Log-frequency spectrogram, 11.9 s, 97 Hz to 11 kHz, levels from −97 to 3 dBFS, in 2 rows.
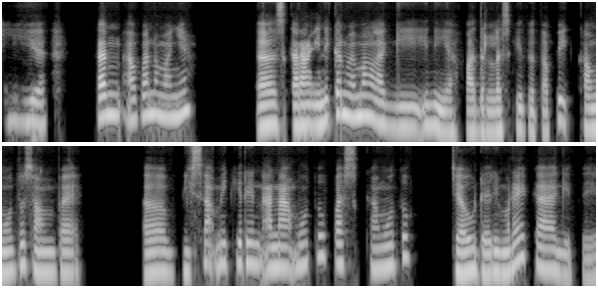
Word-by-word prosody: Iya, 195 -1 -4 0.6
kan 230 +2 +7 0.2
apa 215 +4 -1
namanya, 235 0 +2 0.7
eee, 170 +1 +7
sekarang 175 +1 +4
ini 190 - +3
kan 255 0 +4
memang 235 +1 +4
lagi 160 -3 -1
ini 155 -5 +1
ya, 135 - -2
fatherless 140 0 0
gitu, 150 -2 -3
tapi 135 +8 -5 0.2
kamu 155 0 +2
tuh 200 - -1
sampai, 155 -1 0 0.7
eee, 155 +1 +1 0.2
bisa 155 +7 0
mikirin 205 0 -2
anakmu 185 +1 +1
tuh, 270 0 -3
pas 210 -1 -1 0.2
kamu 175 +1 -1
tuh 260 - -4 0.4
jauh 160 +1 +4
dari 150 +1 +2
mereka 205 - 0 0.2
gitu 140 - -10
175 Hz, 150 wpm, -22 LUFS, 155-205 Hz, 0.7 s, kan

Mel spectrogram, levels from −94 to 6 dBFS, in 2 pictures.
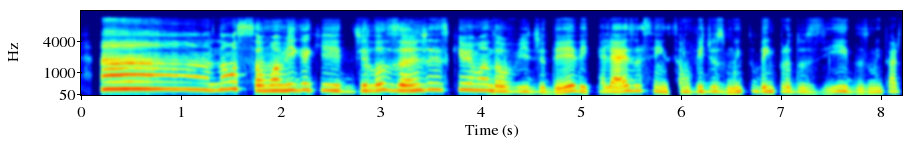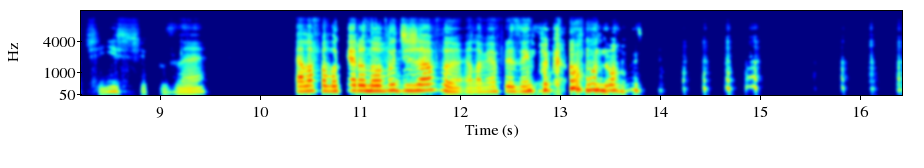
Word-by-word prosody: Ah 300 -2 +4
Nossa, 295 -2 -2
uma 225 +1 +2
amiga 245 +2 -1
aqui, 245 -1 -5
de 190 +3 -6
Los 240 +1 -3
Angeles, 250 +3 0
que 275 - -10
me 270 - -2
mandou 240 -5 -3
o - - -11
vídeo 185 -1 -12
dele, 180 +4 -3
aliás 190 +3 -2
assim 225 -5 -10
são 185 +1 -13
vídeos 190 0 -10
muito 180 +6 -10
bem 195 -1 -6
produzidos, 170 -2 -12
muito 175 +3 -14
artísticos, 165 -4 -19
né. 160 +3 -12 0.9
Ela 210 +2 +4
falou 220 -1 +1
que 235 - -1
era 230 -1 +7
o - - +7
novo 225 +2 +5
de 230 0 0
Djavan, 240 -6 +3
ela 170 +1 -7
me 190 - -8
apresentou 205 +4 -1 0.2
como 300 -7 +4
o - - +7
novo 235 -3 +2 2.6
Dja - - -27
220 Hz, 145 wpm, -16 LUFS, 185-250 Hz, 2.6 s, era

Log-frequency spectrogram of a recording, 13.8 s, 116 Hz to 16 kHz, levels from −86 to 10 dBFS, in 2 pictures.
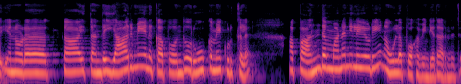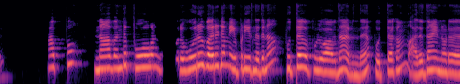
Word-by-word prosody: என்னோட 235 -1 +2 0.6
தாய் 240 +1 +1
தந்தை 235 +1 +2 0.2
யாருமே 300 +7 0
எனக்கு 255 -4 -2
அப்போ 230 +1 -8
வந்து 225 +4 0
ஒரு 230 - 0
ஊக்கமே 265 0 0
குடுக்கல. 220 -4 -3 0.7
அப்ப 260 +2 -14 0.2
அந்த 285 +6 +3
மனநிலையோடயே 310 +2 0
நான் 230 -4 +1
உள்ள 225 -1 +2
போக 205 0 -2
வேண்டியதா 175 +2 -3
இருந்தது. 175 0 -9 0.8
அப்போ 315 +5 -7 0.4
நான் 295 +1 +1
வந்து 300 +4 0
போன் 315 +1 +4 0.3
ஒரு 255 - 0
1 325 +4 +3
வருடம் 340 +2 +4
எப்படி 285 +3 -1
இருந்ததுன்னா, 265 +5 0 0.2
புத்தக 320 +2 +4
புழுவா 255 -3 +2
வ 230 - -3
தான் 280 -1 0
இருந்தேன. 200 +2 -2 0.2
புத்தகம் 240 - -2
அதுதான் 225 +7 0
என்னோட 235 -2 0
260 Hz, 150 wpm, -22 LUFS, 230-300 Hz, 0.8 s, போன்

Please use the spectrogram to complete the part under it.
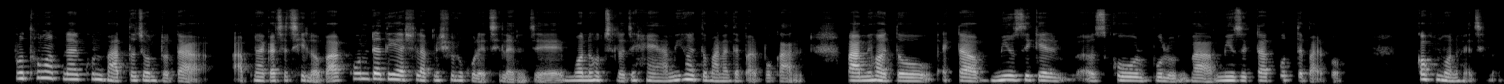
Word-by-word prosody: ১ম 275 +2 0
আপনার 245 -4 +1
কোন 240 -1 0
বাদ্যযন্ত্রটা 180 +2 -1 0.6
আপনার 180 -3 -1
কাছে 175 +1 +1
ছিল? 195 -5 -3 0.2
বা 175 - +5 0.2
কোনটা 260 0 +4
দিয়ে 235 -2 +5
আসলে 205 0 -2
আপনি 185 +1 -4
শুরু 190 -2 -2
করেছিলেন? - - -3 0.2
যে, - - -4 0.3
মনে 185 0 +5
হচ্ছিল 185 -2 -3
যে - - 0
"হ্যাঁ, 175 -3 -2
আমি 180 +4 +1
হয়তো 220 -3 +3
বানাতে 155 0 -3
পারব - - -7 0.2
গান। - - -2 0.5
বা 190 - +7
আমি 180 +1 +4
হয়তো 170 -2 +4 0.4
একটা 185 -2 0 0.4
মিউজিক 205 0 +3
এর 175 - +2 0.4
আ - - -2
স্কোর 180 -3 +1 0.2
বলুন 150 -5 -1
বা 150 - +2 0.2
মিউজিক 180 -1 +2
টা 175 - +3
করতে 200 0 -5
পারবো।" - - -7 0.9
কখন 235 -1 +2
মনে 160 -2 -1
হয়েছিল? 175 +3 -9
185 Hz, 165 wpm, -24 LUFS, 175-210 Hz, 0.9 s, বা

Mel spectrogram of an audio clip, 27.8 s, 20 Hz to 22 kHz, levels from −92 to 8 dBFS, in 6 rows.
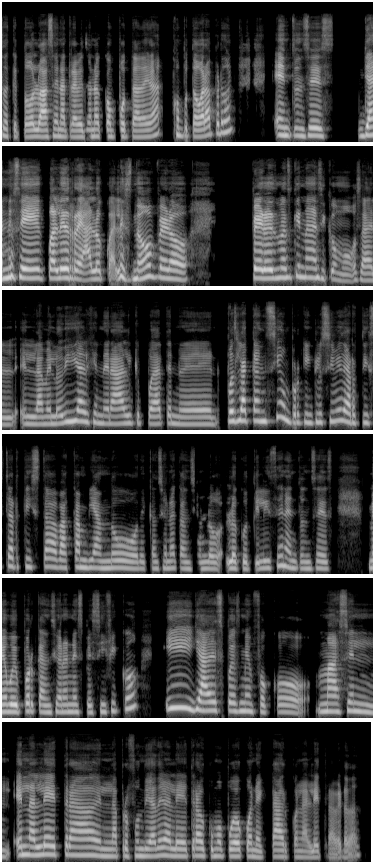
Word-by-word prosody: sea 205 -3 -4
que 185 - -10
todo 180 +1 -1
lo 190 - +4
hacen 185 +2 +3
a 185 - 0
través 175 -1 -1
de 190 - -7
una 190 0 0
computadora, 190 +2 -2
computadora, 210 0 0
perdón. 300 +5 -1 0.5
Entonces 215 -2 +1 0.3
ya 230 +3 +5
no 280 +4 +5
sé 255 -2 +7
cuál 250 -1 +6
es 260 0 +9
real 225 0 +5
o 230 - -3
cuáles 235 -6 0
no, 255 +6 +4
pero 240 -6 +4 0.8
pero 255 -2 +9
es 245 - +6
más 265 +1 0
que 295 +2 -1
nada 275 -1 +1
así 255 -3 -2
como, 185 -6 -7
o 200 - -9
sea, 195 -2 -2
el 190 0 -7
el 205 0 -5
la 200 0 -2
melodía 250 +8 +1
en 260 - -3
general 215 -2 -2
que 230 - -10
pueda 210 -2 -2
tener, 200 -2 -5
pues 280 +1 +3
la 295 -1 +5
canción, 290 +4 -1
porque 240 +1 -6
inclusive 255 +5 -5
de 285 - +1
artista 235 0 -4
a - - +2
artista 235 0 -5
va 210 -1 -3
cambiando 210 -3 -3
de 185 -1 -11
canción 195 +1 -10
a 200 - -7
canción 185 -1 -10
lo 180 -1 -5
lo 195 -1 -1
que 185 - -6
utilicen. 200 +9 -6
Entonces 185 -3 -7 0.4
me 205 0 +1
voy 205 -1 +6
por 215 +1 -1
canción 200 -1 -3
en 205 - -2
específico, 210 - -5 0.3
y 315 -2 +4
ya 245 -3 +5
después 235 -2 -2
me 230 -1 0
enfoco 200 -2 -5
más 220 0 +1
en 215 -6 -3
en 235 +2 +2
la 230 -1 +3
letra, 230 -2 +1
en 200 -1 -3
la 195 -1 -4
profundidad 200 0 -4
de 215 - -3
la 220 -1 +1
letra, 200 +1 -1
o 200 - -4
cómo 200 0 -6
puedo 195 -1 0
conectar 180 0 -4
con 175 -1 -12
la - - -8
letra, 170 0 -8
¿verdad? 230 - -10
210 Hz, 195 wpm, -20 LUFS, 195-240 Hz, 0.8 s, es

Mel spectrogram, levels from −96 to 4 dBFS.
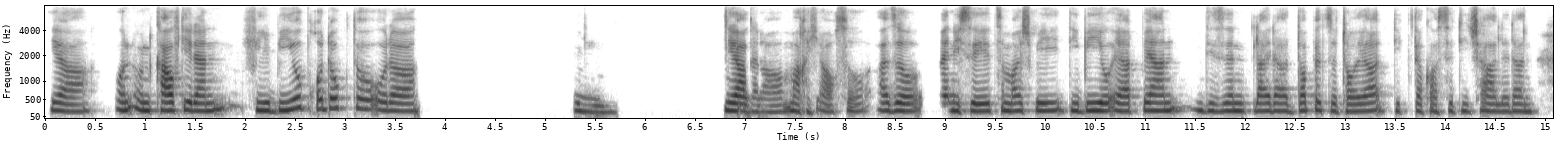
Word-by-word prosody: Ja. 200 -2 -1 0.2
Und 230 +1 +1
und 210 -5 +3
kauft 210 -1 +5
ihr 220 - +5
dann 205 +5 +2 0.2
viel 210 -5 +2
Bioprodukte 265 +4 +1
oder? 205 -3 +1 1.6
Mhm. 170 -4 -4 1.1
Ja 205 -2 +6
genau, 175 -1 -6
mache 190 -2 -1
ich 160 - -7
auch 90 - -4
so. 100 -2 -5
Also, 205 -2 +2 0.2
wenn 205 0 0
ich 200 -1 +2
sehe 200 -1 +2
zum 205 +1 0
Beispiel 205 +2 0
die 210 -1 -2
Bio-Erdbeeren, 210 +2 +2
die 205 -3 -2
sind 200 +1 -1
leider 200 0 0
doppelt 205 +4 -2
so 200 -2 -2
teuer, 195 +2 0
die 195 - -7
da 195 - -3
kostet 185 +3 -5
die 195 -2 -4
Schale 190 +1 -2
dann, 185 -1 -4
200 Hz, 145 wpm, -25 LUFS, 195-210 Hz, 1.6 s, Ja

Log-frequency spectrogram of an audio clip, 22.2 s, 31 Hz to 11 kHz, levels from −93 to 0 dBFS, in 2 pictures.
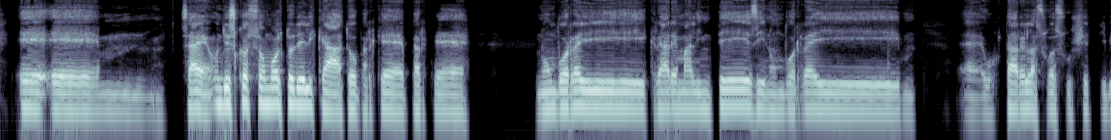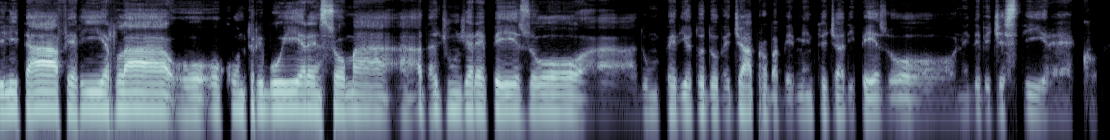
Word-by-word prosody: E, 120 -1 +3 0.5
ehm, 100 -3 -12
sai, 120 -1 +5
è - - 0
un 140 +6 -1
discorso 140 +1 +5
molto 140 -1 +5
delicato 120 -4 +4
perché 105 0 -1
perché 105 -1 -4 0.6
non 115 +2 -2
vorrei 120 -1 +3
creare 120 0 -1
malintesi, 115 +1 +1
non 110 0 -7
vorrei 110 -1 -2 0.7
ehm, 95 -1 -11
urtare 115 +4 -1
la 115 -2 +1
sua 115 - -5
suscettibilità, 115 +2 0
ferirla 115 0 +1
o 100 +1 -6
o 105 - -9
contribuire 115 0 -3
insomma 105 -1 -2
a - - -13
ad - - -9
aggiungere 110 0 -7
peso 105 -1 -4
a-ad 90 -1 -17
un 100 0 -20
periodo 105 +1 -10
dove 100 -3 -14
già 95 - -5
probabilmente 100 +1 -17
già 90 - -12
di 95 0 -26
peso 85 -2 -10
ne 95 - -30
deve - - -19
gestire, 100 -3 -4
ecco. - - -25
110 Hz, 115 wpm, -20 LUFS, 105-115 Hz, 0.7 s, sai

